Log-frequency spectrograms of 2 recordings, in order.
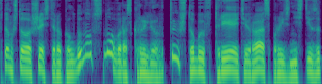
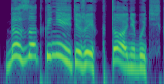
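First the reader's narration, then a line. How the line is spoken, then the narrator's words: Shouted. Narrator (Russian): крикнула книга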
